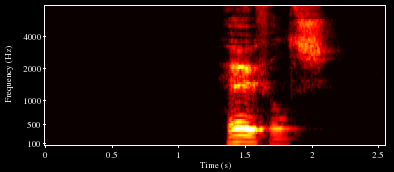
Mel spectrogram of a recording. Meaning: plural of heuvel
- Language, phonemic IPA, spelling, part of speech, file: Dutch, /ˈhøvəls/, heuvels, noun, Nl-heuvels.ogg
